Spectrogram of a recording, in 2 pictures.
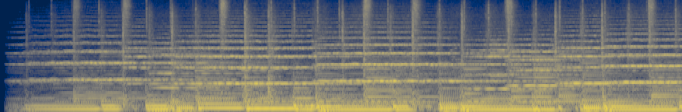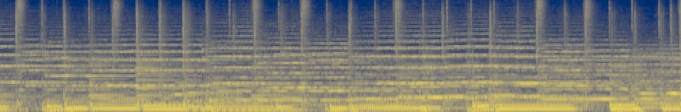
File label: Waltz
